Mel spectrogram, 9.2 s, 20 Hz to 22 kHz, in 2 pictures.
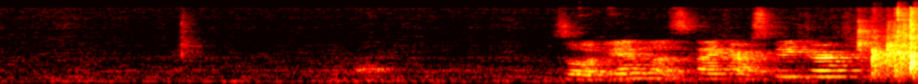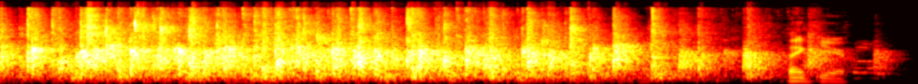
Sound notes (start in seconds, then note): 4.2 audience clapping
